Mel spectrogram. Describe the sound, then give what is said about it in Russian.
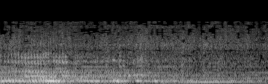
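Lions roar from across a bay, far off and no longer coming closer. The sound is a rough, low, rumbling mass, strongest at the start and then trailing into a sustained, grumbling drone. “Страшный рев доносился с той стороны залива, но уже не приближался.”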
